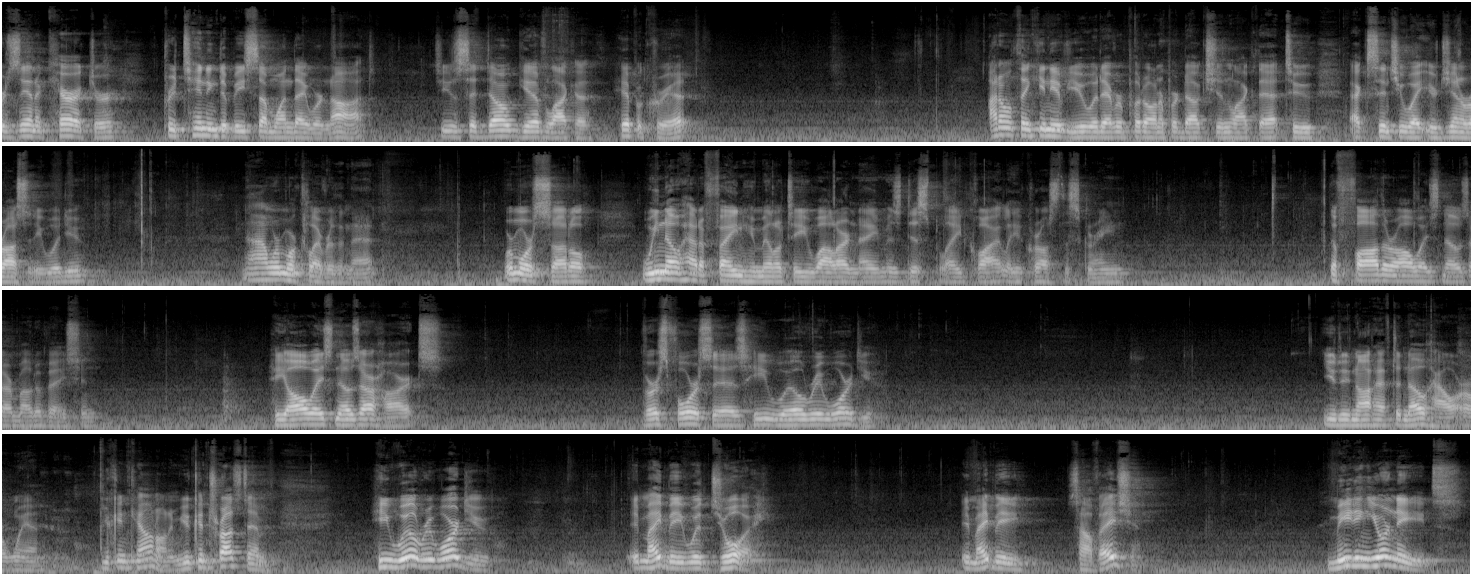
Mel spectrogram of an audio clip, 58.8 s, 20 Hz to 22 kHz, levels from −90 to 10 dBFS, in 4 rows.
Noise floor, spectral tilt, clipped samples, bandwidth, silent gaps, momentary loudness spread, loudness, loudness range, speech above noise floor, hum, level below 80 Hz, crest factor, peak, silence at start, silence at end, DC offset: -41 dBFS; -4.5 dB/octave; under 0.1%; 18.5 kHz; none; 19 LU; -17 LUFS; 8 LU; 25 dB; none; -44 dBFS; 18 dB; -2 dBFS; 0 s; 0.05 s; under 0.1%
